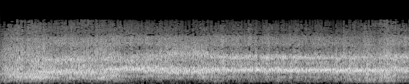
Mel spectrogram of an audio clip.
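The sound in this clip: Partizan football fans chant in their Belgrade stadium, a loud, dense mass of voices that roars continuously and without pause throughout.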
